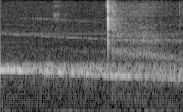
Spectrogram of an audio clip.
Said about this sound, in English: I'm gonna just talk over the sirens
